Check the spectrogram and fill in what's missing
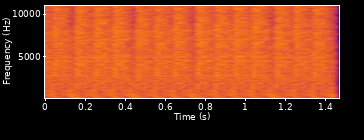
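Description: An MK8X rifle fires a fast, continuous burst in PUBG Mobile, each shot pounding evenly in a tight rhythm for about a second and a half, loud and close with no talking.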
